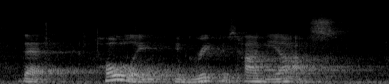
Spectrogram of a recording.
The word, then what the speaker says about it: hagios: We know that holy in Greek is hagios. I call it hagios, but my professor would die if he heard me say that. Hagios, he would say. You mispronounced it.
